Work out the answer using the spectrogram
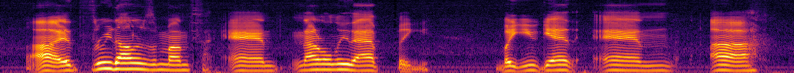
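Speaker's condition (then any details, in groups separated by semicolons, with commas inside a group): Cerebral palsy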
